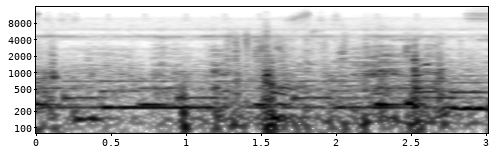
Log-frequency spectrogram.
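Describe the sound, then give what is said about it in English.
Hooves of a horse pulling a buggy clop on a hard street in Shadowbrook Camp in a steady, even rhythm, about two strikes per second, with a faint mechanical rattle and low rumble underneath and no voices. “With a flick of the reins, they embarked on the short journey, the rhythmic clopping of horse hooves serenading their way through the serene streets of Shadowbrook Camp.”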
